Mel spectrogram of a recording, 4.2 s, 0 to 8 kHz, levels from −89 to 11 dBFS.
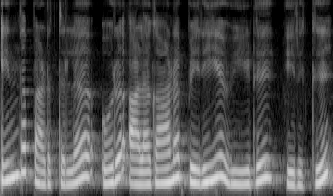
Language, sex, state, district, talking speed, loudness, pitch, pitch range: Tamil, female, Tamil Nadu, Nilgiris, 100 wpm, -13 LUFS, 220 Hz, 195-280 Hz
